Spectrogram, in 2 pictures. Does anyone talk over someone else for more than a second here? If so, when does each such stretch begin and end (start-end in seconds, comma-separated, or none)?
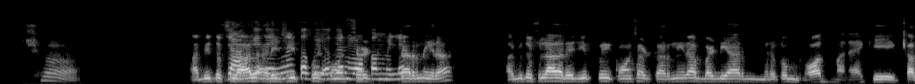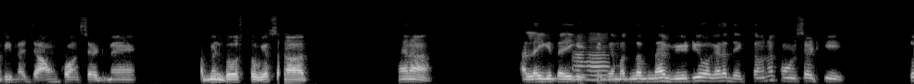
2.3-4.1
